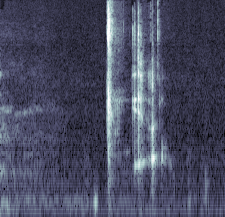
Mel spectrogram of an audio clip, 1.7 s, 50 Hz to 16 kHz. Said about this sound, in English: I'm also going to have a cough drop because I'm not 100%. So sorry about that. You're going to have to listen to me chew on a cough drop.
